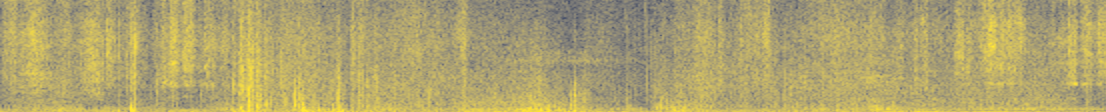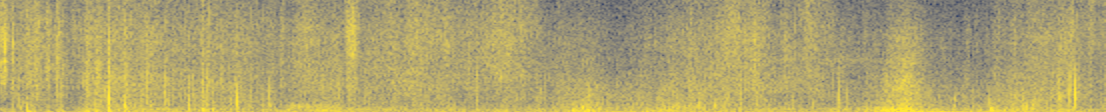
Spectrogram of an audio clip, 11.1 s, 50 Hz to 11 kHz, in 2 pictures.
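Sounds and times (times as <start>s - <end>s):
hands crushing powdery chalk: 0.0s - 11.0s.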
